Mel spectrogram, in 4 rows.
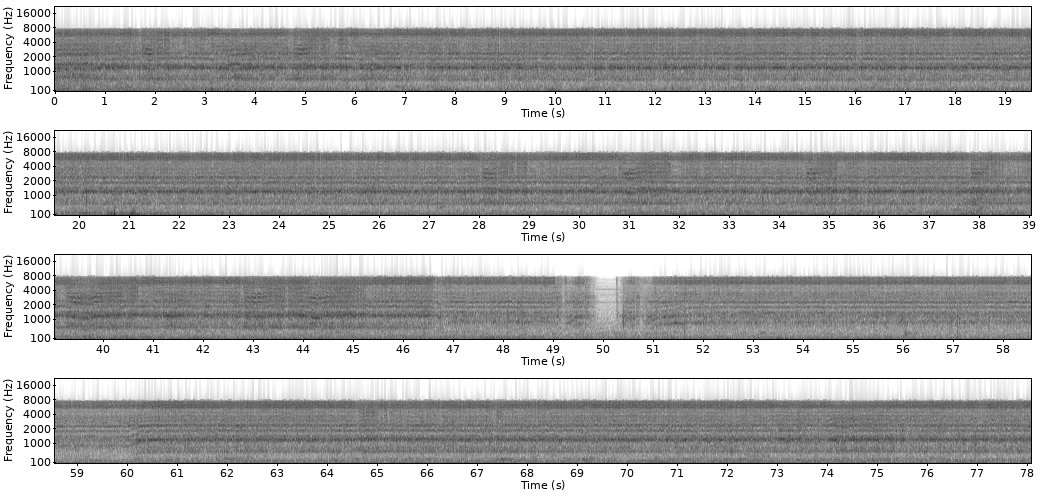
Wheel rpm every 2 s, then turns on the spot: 160, 160, 160, 160, 160, 160, 160, 160, 160, 160, 160, 160, 160, 160, 160, 160, 160, 160, 160, 160, 160, 160, 160, 140, 100, 70, 110, 110, 120, 120, 150, 160, 160, 160, 160, 160, 160, 160, 160.
none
